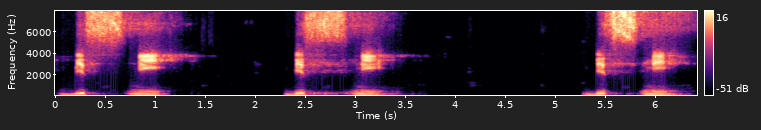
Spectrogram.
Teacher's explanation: sin sukun ini di antara sifatnya adalah ar-rikhwah atau rafawah. Maka cara membacanya ada dengan menjalankan suaranya, mengalirkan suara kita.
